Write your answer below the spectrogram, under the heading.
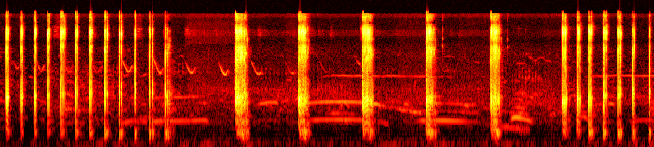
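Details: Grey francolin call that opens with a rapid run of sharp clicking notes, then slower, louder strident bursts, and ends in another quick series. Faint thin whistles from other birds are heard between the bursts.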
